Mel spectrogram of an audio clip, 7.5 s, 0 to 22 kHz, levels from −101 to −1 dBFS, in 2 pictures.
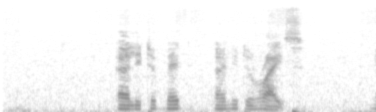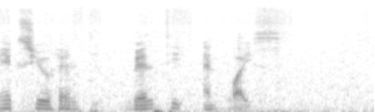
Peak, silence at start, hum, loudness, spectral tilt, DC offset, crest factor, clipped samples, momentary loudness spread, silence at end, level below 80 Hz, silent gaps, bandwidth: -42 dBFS; 0.05 s; none; -63 LUFS; -4.5 dB/octave; under 0.1%; 22 dB; under 0.1%; 10 LU; 0 s; -78 dBFS; none; 16.5 kHz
